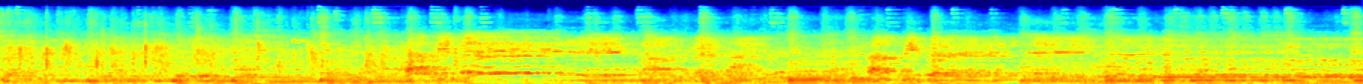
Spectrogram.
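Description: Mariachi band playing, with the guitarrón's deep bass notes under strummed guitars, and a voice singing with wavering vibrato.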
